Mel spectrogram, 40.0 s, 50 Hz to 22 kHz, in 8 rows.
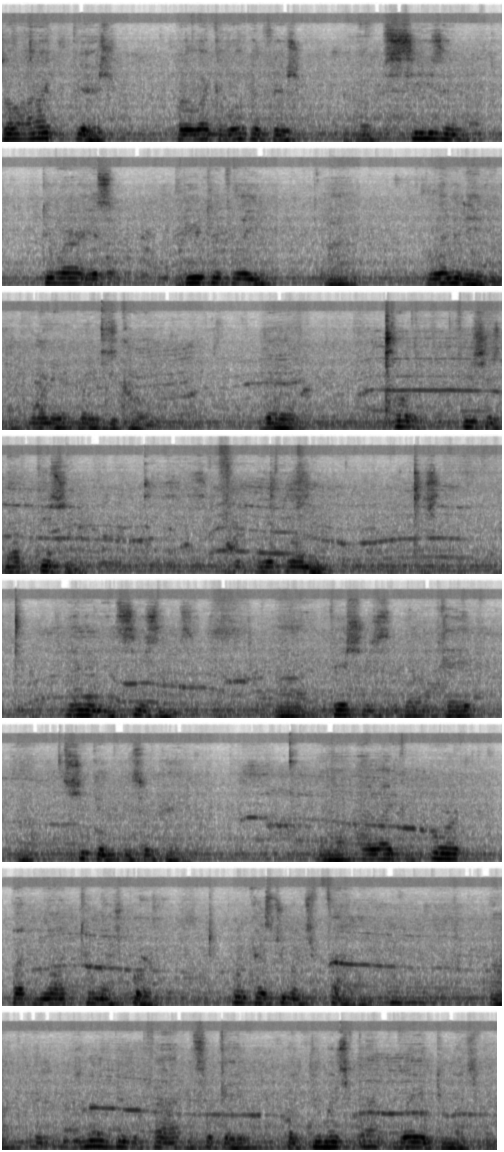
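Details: Man, 115 days after a mild stroke, in self-therapy; word-finding pauses and repetitions; aphasia after stroke.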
